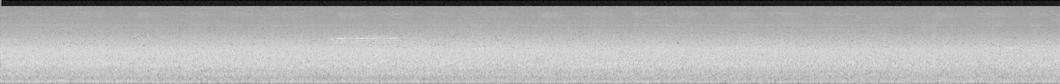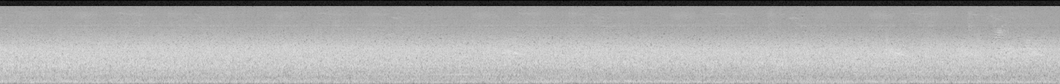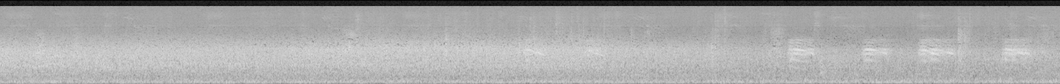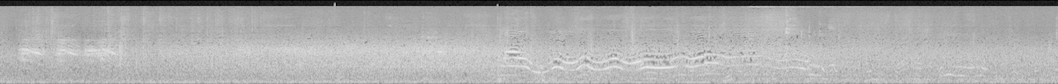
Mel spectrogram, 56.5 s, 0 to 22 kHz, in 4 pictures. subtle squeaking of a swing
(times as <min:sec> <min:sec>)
0:48.1 0:56.5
